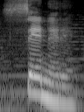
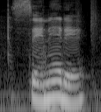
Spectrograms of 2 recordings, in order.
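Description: First: The stress is on the first syllable. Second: The stress is not on the first syllable. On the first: The speaker calls it right. "Como si tuviese un acento en la primera E" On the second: The speaker calls it wrong. "mi apellido no se dice de esa manera"

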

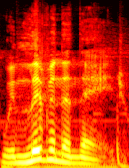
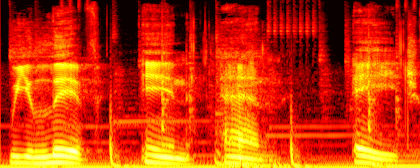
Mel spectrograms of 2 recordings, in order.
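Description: First: The words run together, linked into each other. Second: The words are said separately, without linking. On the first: The speaker calls it right. "We say like this" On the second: The speaker calls it wrong. "we don't say we live in an age where"

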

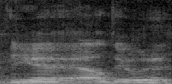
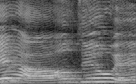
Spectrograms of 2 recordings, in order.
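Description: First: It is said flatly, without enthusiasm. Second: It is said with lively enthusiasm.

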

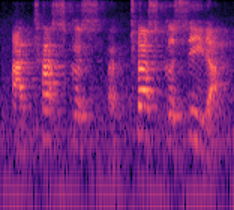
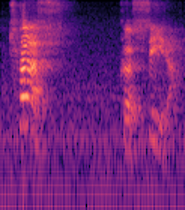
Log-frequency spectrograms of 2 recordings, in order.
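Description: First: The name starts with a vowel before 't'. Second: The name starts directly with the 't' sound. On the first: "They did not say Atas" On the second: "But the old timer said"

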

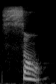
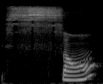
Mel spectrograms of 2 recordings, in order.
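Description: First: The s sound at the start is short. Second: The s sound at the start is drawn out. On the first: Ordinary speech. "je ne dirais donc pas" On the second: Speaking like a snake-tongued character. "ils insistent sur les s"

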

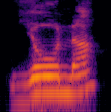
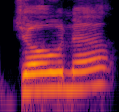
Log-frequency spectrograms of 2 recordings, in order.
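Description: First: The name begins with a Y sound. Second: The name begins with a J sound. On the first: "that's how you pronounce it" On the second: "Jonah is actually a Greek name"

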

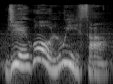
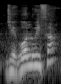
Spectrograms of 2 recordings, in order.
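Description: First: It is said as an emotional exclamation. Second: It is said as a question.

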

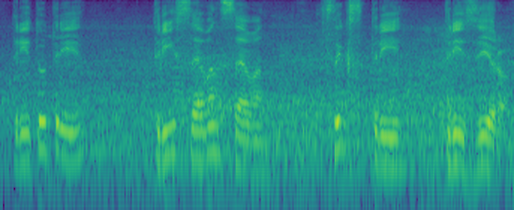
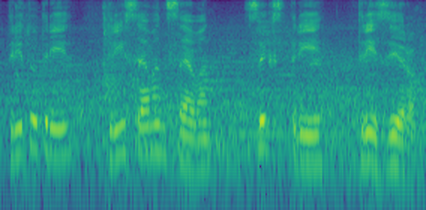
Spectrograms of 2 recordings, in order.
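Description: First: The number is said more slowly. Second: The number is said at normal speed.

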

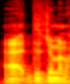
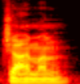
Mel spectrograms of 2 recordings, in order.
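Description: First: The name begins with a sounded D. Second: The name begins without a D sound. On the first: The speaker calls it wrong. "I pronounced it exactly like that, completely incorrectly" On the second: The speaker calls it right. "pronounces his name Jaimon just like Simon. The D is silent"

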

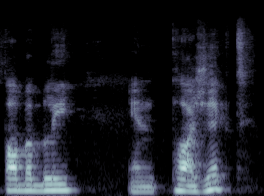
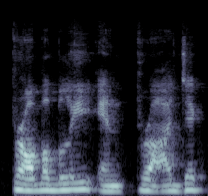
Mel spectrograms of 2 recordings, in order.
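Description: First: The r after the p is dropped. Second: The r after the p is pronounced. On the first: "so they would be basically pronounced probably and project" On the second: "Omission of the R in pra"

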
